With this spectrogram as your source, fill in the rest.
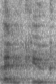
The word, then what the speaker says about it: Pennycuick: you want to but I think Kevin or penny puke which on top is the correct pronunciation has provides an important link which we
